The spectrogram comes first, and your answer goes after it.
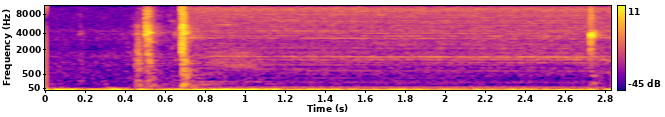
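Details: Rally Camaro project, ignition switched via an alligator clamp at the fuse block, check engine light on: relay clicks, then a steady low whirr for about two seconds that cuts off cleanly as the fuel pump primes normally at key-on.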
